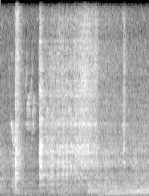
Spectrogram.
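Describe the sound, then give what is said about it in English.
A couple of sharp clicks, then a car engine turns over and revs up, its hum rising steadily in pitch as the car pulls away in Cape Vedra. Moderately loud, with no talking. “Hop in my car. Let's go.”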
